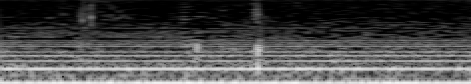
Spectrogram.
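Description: Near silence: room tone with a steady low hum and a couple of faint clicks.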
